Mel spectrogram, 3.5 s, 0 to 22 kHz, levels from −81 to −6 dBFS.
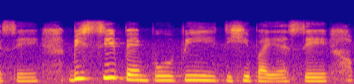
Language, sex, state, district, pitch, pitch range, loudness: Nagamese, female, Nagaland, Dimapur, 200 Hz, 170-215 Hz, -16 LUFS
